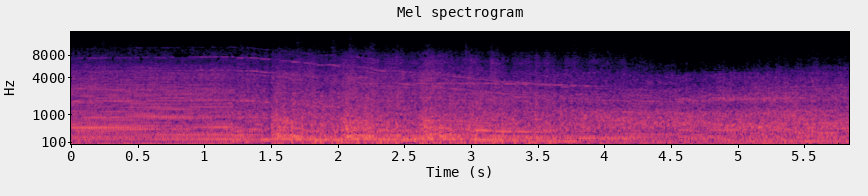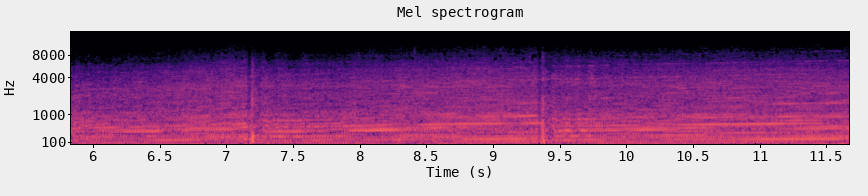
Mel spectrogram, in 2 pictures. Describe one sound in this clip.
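A racing car engine roars, its pitch falling under braking and rising as it speeds up.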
